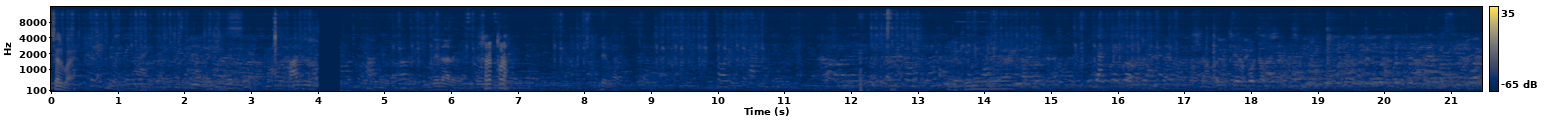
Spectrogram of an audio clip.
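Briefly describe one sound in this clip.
Young women talk with each other close by.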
